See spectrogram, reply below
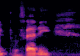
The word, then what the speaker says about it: Perfetti: And Lisa Ann Walter and Chris Perfetti, that's how we say his name, Perfetti.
